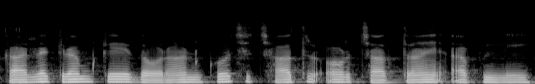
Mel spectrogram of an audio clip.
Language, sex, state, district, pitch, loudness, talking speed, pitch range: Hindi, male, Chhattisgarh, Korba, 110 Hz, -18 LUFS, 100 wpm, 105-125 Hz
